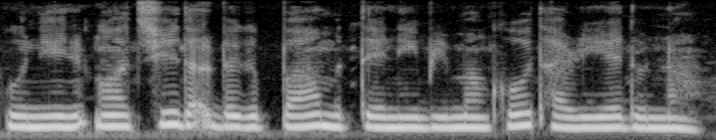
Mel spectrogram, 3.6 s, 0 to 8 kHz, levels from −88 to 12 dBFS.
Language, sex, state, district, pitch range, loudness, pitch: Garo, female, Meghalaya, North Garo Hills, 180-200 Hz, -11 LUFS, 190 Hz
